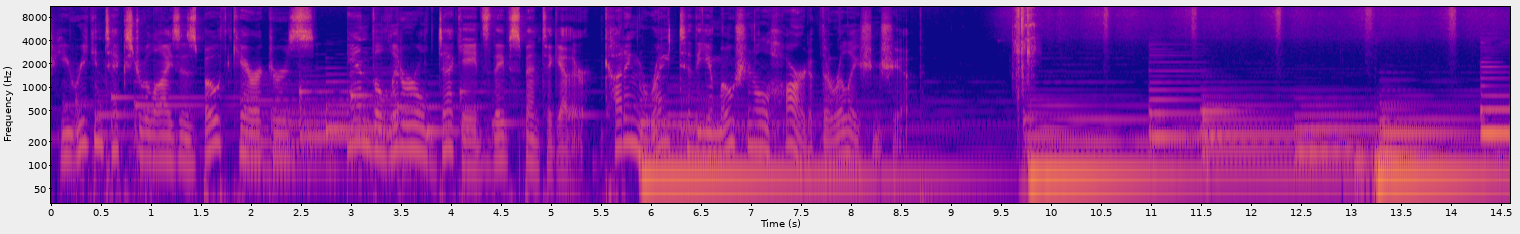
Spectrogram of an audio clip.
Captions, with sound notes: He contextualizes both characters and the literal decades they've spent together. Cutting right to the emotional heart of the relationship. (camera shutter) (romantic music)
